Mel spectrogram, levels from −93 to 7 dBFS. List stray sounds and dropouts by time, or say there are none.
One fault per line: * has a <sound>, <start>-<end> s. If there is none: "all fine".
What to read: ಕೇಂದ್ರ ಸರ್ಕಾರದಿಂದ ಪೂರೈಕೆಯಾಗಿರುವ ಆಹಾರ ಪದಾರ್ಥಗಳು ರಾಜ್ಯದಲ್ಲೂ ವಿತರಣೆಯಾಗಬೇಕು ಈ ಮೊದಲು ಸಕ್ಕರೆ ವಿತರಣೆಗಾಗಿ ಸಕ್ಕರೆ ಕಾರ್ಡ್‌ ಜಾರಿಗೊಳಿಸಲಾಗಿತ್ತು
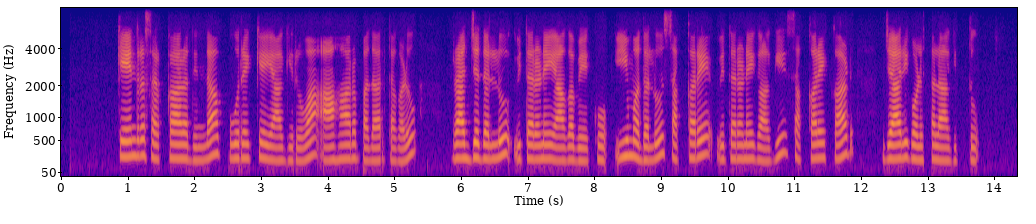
* has a dropout, 12.9-13.1 s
